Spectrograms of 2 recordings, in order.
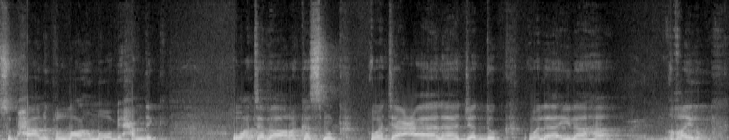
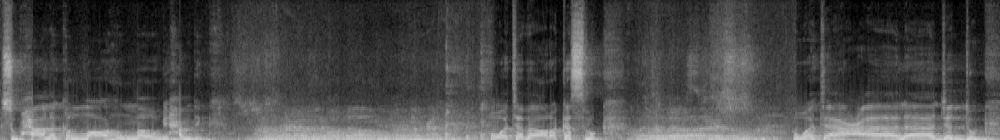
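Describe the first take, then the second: First: It is recited at normal speed. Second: It is recited slowly.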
